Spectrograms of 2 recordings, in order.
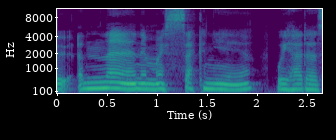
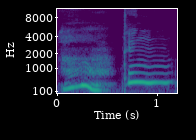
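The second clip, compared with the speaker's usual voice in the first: realization; 10 semitones higher than usual. Retold or imitated. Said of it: "And I was like".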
